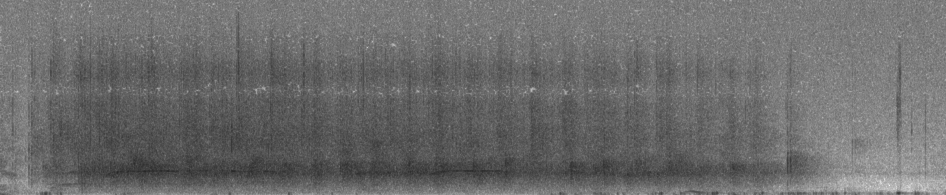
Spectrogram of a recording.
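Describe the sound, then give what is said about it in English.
Audience applause greets a storyteller taking the stage at a story slam: dense, steady clapping that stays loud for about eight seconds, then thins out and fades into a few scattered claps. “Please put your hands together for Cass McBee.”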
